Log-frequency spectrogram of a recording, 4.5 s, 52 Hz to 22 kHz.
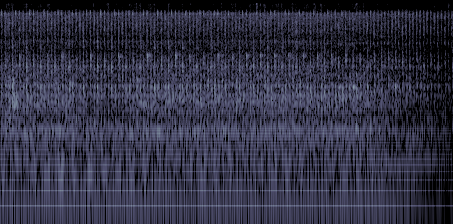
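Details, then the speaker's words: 2020 Citroen with clutch pedal problems, at idle: a rhythmic rattle from the gearbox, about four pulses a second, when the clutch pedal is pressed. The clutch is not disengaging properly, and a clutch slave cylinder fault is suspected. "I feeling you might be heard some funny noise when I press the clutch making some funny noise basically that clutch won't engage properly"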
